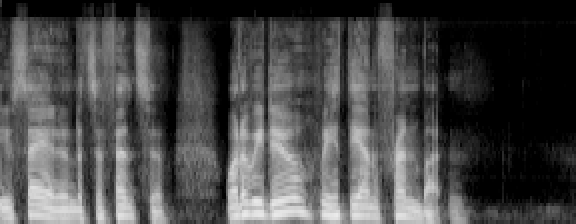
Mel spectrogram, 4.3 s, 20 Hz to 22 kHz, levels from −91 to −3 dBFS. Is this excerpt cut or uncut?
uncut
